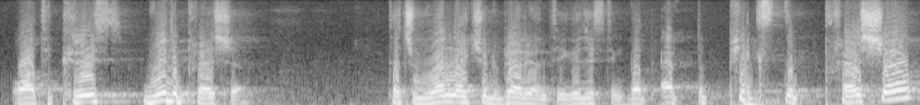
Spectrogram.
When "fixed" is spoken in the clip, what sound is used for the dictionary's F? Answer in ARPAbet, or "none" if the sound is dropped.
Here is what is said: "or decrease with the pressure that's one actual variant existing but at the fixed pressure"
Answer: P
